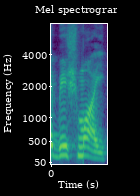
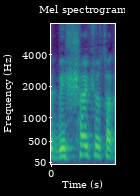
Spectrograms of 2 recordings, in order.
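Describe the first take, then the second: First: বিস্ময় said with the m sounded, "bish-moy"; common mispronunciation. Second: বিস্ময়সূচক with silent m, "bish-shoy-shuchok"; corrected pronunciation. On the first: Teacher showing students how many people say it, বিস্ময় mispronounced as "bish-moy". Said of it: "অনেকে উচ্চারণ করে বিস্ময়". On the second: Teacher correcting students' pronunciation, বিস্ময়সূচক said as "bish-shoy-shuchok". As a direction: drop the m in বিস্ময়সূচক, doubling the sh. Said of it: "সেটা হবে বিস্ময়সূচক". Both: Shown as a demonstration.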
